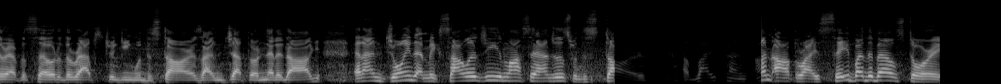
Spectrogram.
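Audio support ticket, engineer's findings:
One channel inverted, 6.14 to 7.62 s: level collapses about 29 dB on mono sum, centred content nearly gone. Likely one stereo leg polarity-flipped, common signal cancelling, only channel difference left.

Cut-off end, 9.40 s: audio stops mid-sound, straight to digital silence, no decay. Final buffers never written or played out; stream truncated before flush.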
